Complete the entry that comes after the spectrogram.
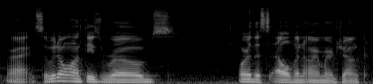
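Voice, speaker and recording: A low-voiced man with a lot of fry and a mellow tone, streaming a game. He thinks aloud casually and easily, with faint game music behind him. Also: normal speed. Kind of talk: casual play-by-play chat, reading game text aloud.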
